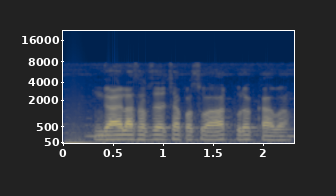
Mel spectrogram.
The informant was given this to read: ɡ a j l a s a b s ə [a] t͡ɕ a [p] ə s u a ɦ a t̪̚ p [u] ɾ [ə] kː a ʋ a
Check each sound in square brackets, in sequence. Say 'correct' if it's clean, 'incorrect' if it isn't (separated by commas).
correct, correct, correct, correct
